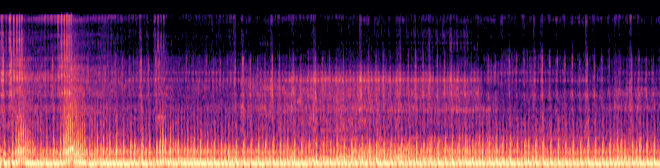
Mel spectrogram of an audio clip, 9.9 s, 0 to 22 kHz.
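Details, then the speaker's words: Honda Mega Pro-based CB 240cc single-cylinder, 5-speed stock ratios, PWK 28 carb, jets 35/120, throttle cable still pulled: loud, choppy, uneven idle with irregular beats from high cam overlap. "Ini suara langsamnya putus-putus seperti ini kalau menggunakan overlap tinggi."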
